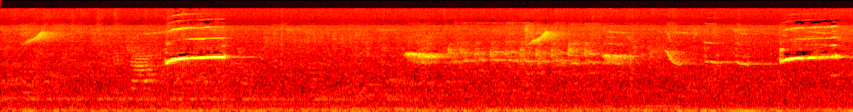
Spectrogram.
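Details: Oriental Magpie Robin near houses in a Thai village: several clear whistled notes, some rising and some held level, mixed with brief chirps, over a steady low hum and faint voices.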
